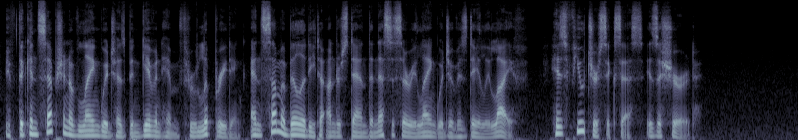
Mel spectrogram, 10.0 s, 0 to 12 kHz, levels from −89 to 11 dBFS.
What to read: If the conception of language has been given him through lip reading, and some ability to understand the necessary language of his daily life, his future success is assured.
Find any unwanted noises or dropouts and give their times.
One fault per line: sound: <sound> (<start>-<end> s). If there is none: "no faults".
no faults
